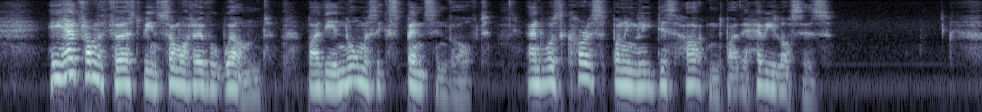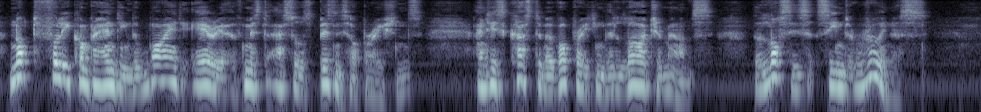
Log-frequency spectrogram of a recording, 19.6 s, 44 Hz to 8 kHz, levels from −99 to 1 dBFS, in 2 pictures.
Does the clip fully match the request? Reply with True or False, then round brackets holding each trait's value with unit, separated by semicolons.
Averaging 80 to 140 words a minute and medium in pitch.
True (135 wpm; 150 Hz)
